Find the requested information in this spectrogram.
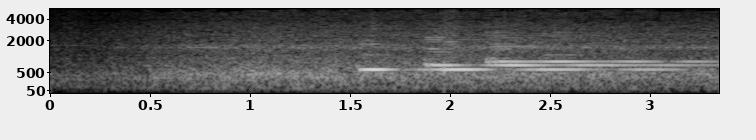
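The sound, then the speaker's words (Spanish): A metro train at rush hour rolls along with a loud, steady rumble. Partway through, a thin, high tonal whine joins in and holds to the end. “El metro en hora punta.”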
